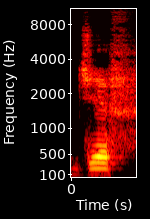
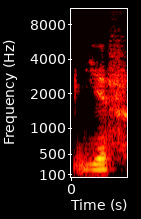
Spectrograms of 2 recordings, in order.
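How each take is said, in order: First: The word begins with a J sound. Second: The word begins with a Y sound. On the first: "I call it Jif" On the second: "or I don't know how you say it"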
